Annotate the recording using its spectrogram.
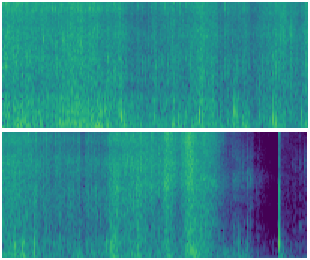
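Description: Plastic shopping bag and the plastic wrapping of a pillow crinkling and rustling right against the microphone as the pillow is pulled out of the bag; the rustling stops about five and a half seconds in.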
